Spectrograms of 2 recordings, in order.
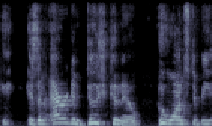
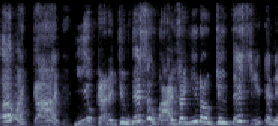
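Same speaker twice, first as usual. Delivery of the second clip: high, mocking, pitched-up lecturing voice; 5 semitones higher than usual. Mid-rant, the speaker mimics someone in a Mr. Culpepper voice. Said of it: "with that fucking Mr. Culpepper voice".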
